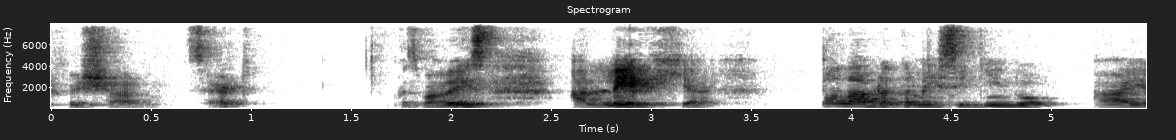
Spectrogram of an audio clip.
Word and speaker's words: alergia: Como é que você vai falar alergia em espanhol corretamente? Alergia, segunda sílaba forte. Alergia, fechando E, não é alergia, como a gente viu no teléfono, é teléfono, aqui também é a mesma coisa.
